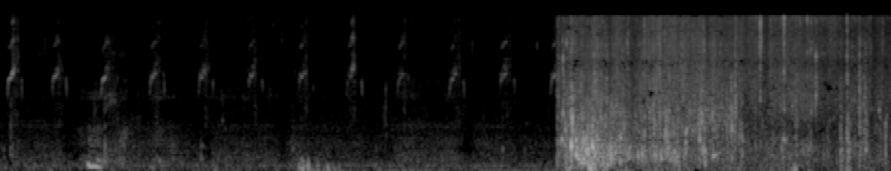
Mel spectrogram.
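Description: Faint, short, high chirps repeating about twice a second, like a small bird calling. About five and a half seconds in, a loud, rough thrashing and rustling noise starts and runs on.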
